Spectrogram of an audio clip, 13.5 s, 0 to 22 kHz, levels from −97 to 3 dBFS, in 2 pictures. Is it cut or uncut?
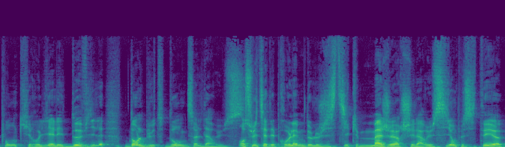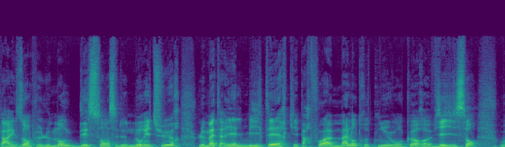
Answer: cut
